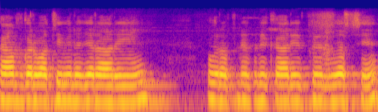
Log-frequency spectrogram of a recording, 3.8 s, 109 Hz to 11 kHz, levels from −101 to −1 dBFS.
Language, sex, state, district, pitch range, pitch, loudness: Hindi, male, Chhattisgarh, Kabirdham, 165-175 Hz, 170 Hz, -14 LUFS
